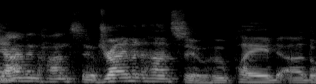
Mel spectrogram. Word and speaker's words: Hounsou: I would argue Djimon Housen, I believe is how you pronounce his name. Djimon Hounsou.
